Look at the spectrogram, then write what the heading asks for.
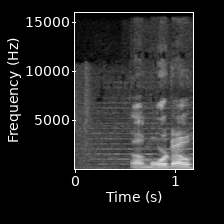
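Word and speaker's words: Mordhau: Mordau, am I saying that right?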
